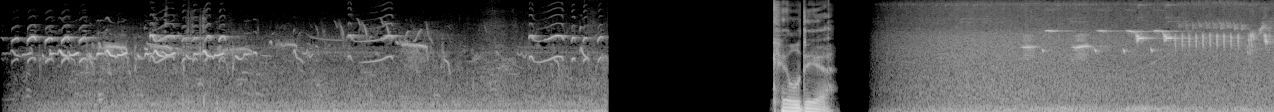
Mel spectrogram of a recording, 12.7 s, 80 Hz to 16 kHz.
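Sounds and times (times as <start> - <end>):
chestnut-sided warbler singing: 0.0 - 6.1, 10.2 - 12.7
speech: 7.8 - 8.4.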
